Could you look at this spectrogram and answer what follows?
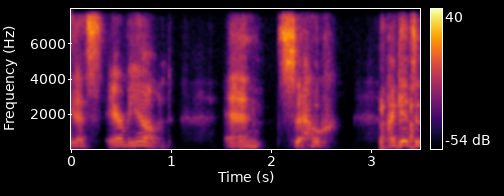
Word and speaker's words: Hermione: Oh no, that's not pronounced Hermione, that's Hermione.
